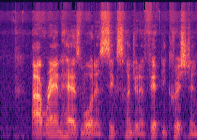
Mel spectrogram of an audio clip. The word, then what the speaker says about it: Iran: And yes, it's pronounced Iran. Iran. You know, we with this American dialect we have, we say Iran, but it's Iran.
